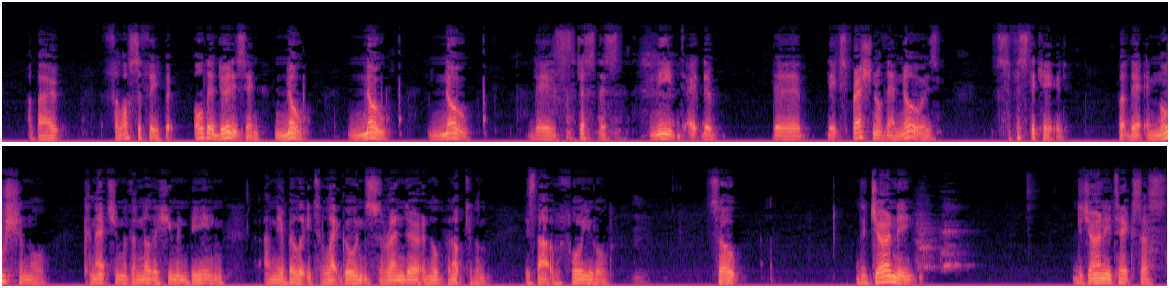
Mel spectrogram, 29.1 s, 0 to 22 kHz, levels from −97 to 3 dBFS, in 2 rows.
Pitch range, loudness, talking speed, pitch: 95-115 Hz, -28 LUFS, 125 wpm, 105 Hz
